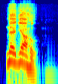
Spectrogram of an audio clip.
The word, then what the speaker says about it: Netanyahu: Netanyahu.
